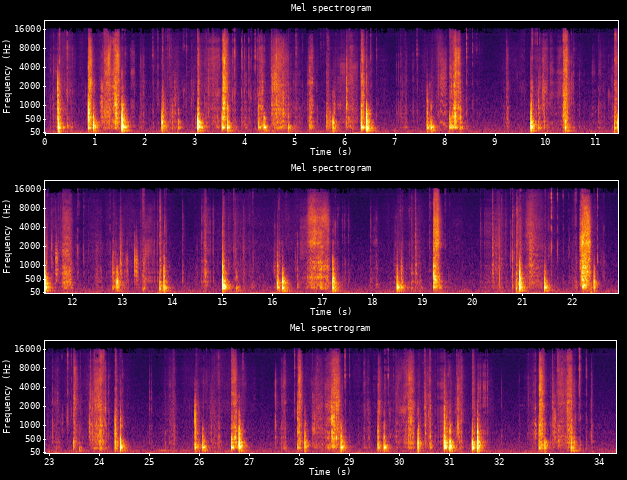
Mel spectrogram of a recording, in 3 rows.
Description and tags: wood 17b boots shuffle
Shuffling on a wooden floor: boots. Recorded with a ZOOM H2 in a basement of a house: a large wooden table placed on a carpet over concrete. Normalized with Audacity.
